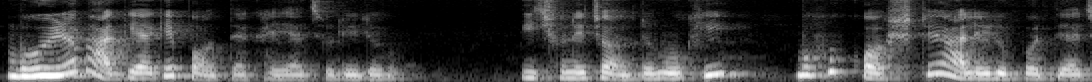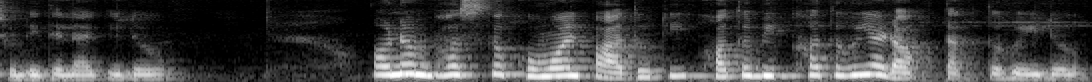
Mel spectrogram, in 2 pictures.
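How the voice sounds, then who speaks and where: A woman narrating a literary story in an expressive, measured storytelling manner. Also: medium pitch, muffled recording. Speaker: audiobook narrator.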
